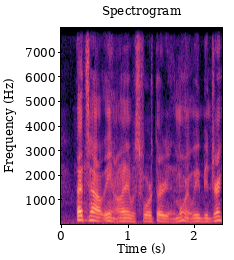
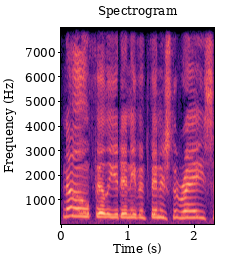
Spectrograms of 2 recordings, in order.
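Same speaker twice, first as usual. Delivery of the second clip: exasperated retort; 13 semitones higher, 5 dB louder than usual. Retold or imitated. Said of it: "And Disco's like".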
